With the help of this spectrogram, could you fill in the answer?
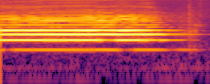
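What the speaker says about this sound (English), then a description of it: "Okay, two fingers is called A, and it goes like this." An oboe holds the note A, played with two fingers, as a bright, nasal tone sustained for just over a second before fading, close by and unaccompanied.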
